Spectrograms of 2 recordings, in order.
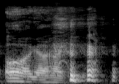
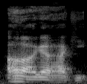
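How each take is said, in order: First: Wife's voice. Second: Himself making excuses. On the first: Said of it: "my wife's like". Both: Retold or imitated.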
